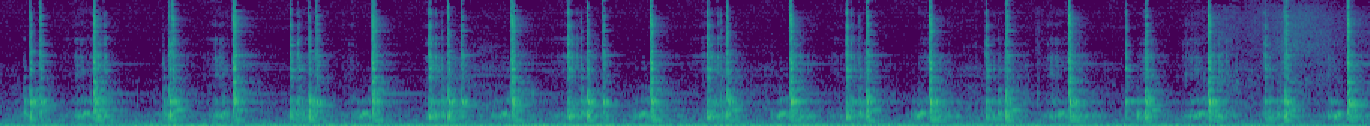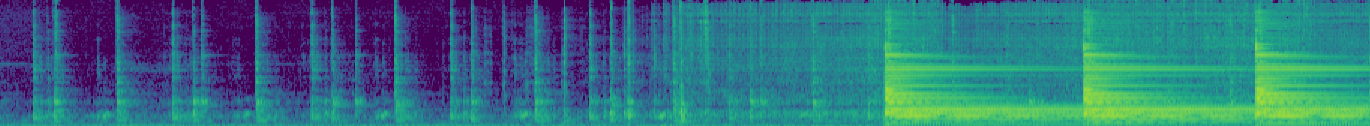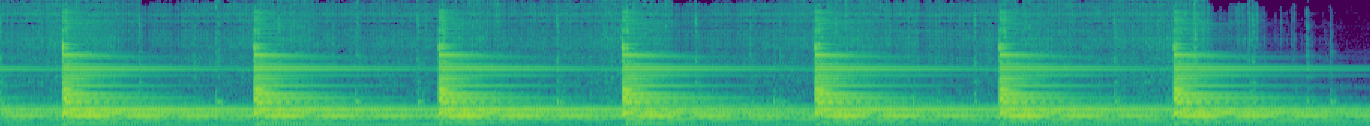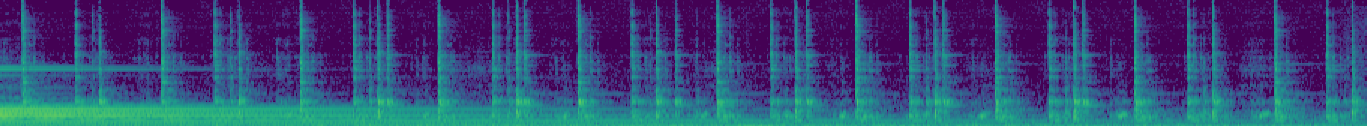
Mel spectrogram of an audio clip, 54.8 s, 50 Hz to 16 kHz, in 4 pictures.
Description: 1840年祖父钟 " 关门内钟声响起
描述：一个非常古老的祖父钟的滴答声，大约在1840年制造。麦克风在柜子里，门关着，非常接近机械。可以循环播放。
标签： 环境-sounds的研究 时钟 爷爷 滴答 滴答
声道立体声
